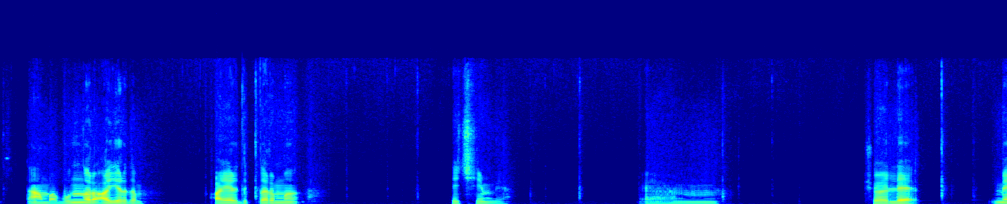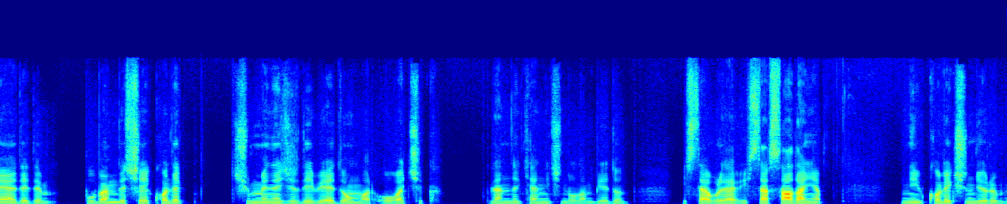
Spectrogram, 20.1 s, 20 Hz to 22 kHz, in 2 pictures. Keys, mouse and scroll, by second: 0.0 ctrl+a, 0.2 middle click, 0.9 click, 1.2 scroll up 4, 1.7 click, 2.3 shift+click, 2.6 middle click, 3.5 shift+click, 3.9 shift+click, 4.2-5.5 middle drag, 5.5 shift+click, 5.7-6.8 middle drag, 7.6 g, 8.6 middle click, 9.3 m.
